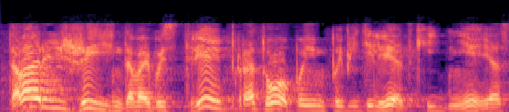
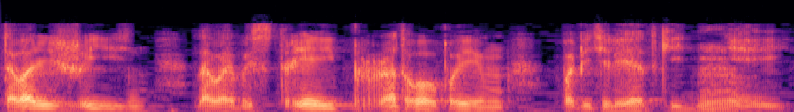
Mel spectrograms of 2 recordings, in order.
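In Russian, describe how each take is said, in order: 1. Читается смело, декламативно. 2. Читается устало, трагично, с усталостью. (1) "Разве можно Маяковского читать" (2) "усталый человек, многодумающий, трагическая личность"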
